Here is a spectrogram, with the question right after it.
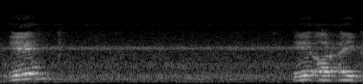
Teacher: इसलिए अभी समझ जाइए ए और ऐ का उच्चारण स्थान क्या होता है? कंठ और तालु।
